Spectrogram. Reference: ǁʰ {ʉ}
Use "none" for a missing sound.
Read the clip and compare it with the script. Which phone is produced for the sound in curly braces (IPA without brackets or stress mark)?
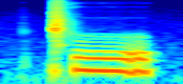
u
